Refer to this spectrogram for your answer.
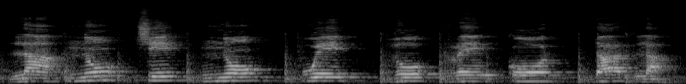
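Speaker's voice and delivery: very slow, each syllable drawn out; slow verse reading. Shown as a demonstration. Teacher reading a verse slowly so students count syllables. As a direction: pull the line apart syllable by syllable. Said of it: "Uno, dos".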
